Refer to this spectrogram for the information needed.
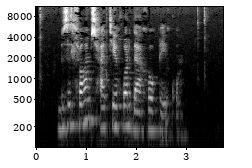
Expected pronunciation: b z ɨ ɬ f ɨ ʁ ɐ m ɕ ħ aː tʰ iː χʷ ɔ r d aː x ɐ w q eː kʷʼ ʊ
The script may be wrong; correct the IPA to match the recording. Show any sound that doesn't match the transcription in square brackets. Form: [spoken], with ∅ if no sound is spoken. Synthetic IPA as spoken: b z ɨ ɬ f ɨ ʁ ɐ m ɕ ħ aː tʰ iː χʷ ɔ r d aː x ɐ w q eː kʷʼ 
